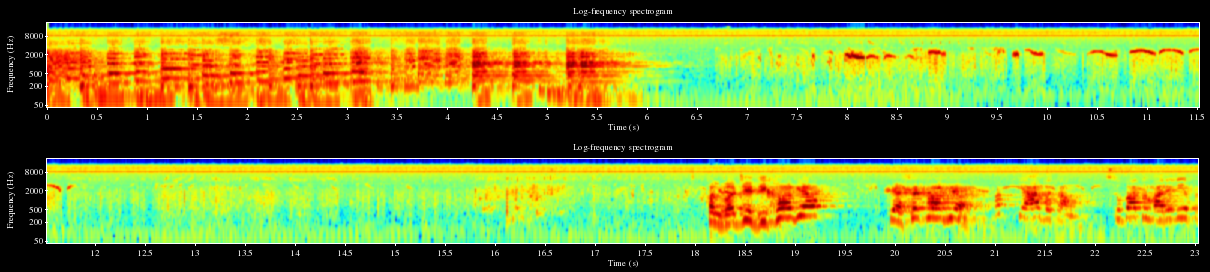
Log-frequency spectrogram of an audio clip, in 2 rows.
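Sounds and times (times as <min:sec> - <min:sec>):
steady low hum: 0:05.6 - 0:23.0
birds chirping: 0:06.3 - 0:23.0
bird whistling repeated notes: 0:06.8 - 0:14.8, 0:19.6 - 0:22.9.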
